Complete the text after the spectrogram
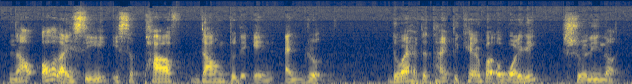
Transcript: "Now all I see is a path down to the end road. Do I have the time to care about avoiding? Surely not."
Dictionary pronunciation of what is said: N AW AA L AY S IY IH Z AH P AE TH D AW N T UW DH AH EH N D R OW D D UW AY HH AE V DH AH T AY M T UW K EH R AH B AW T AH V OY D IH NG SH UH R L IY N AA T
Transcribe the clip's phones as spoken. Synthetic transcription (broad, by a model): N AW AA L AY S IY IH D AH P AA F D AW N T UW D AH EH N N R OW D D UW AY HH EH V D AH T AY M T UW K EH R AH B AW T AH W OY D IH NG SH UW L IY N AA T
